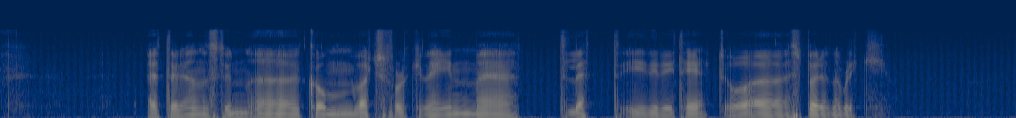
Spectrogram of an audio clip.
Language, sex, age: Norwegian, male, 26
